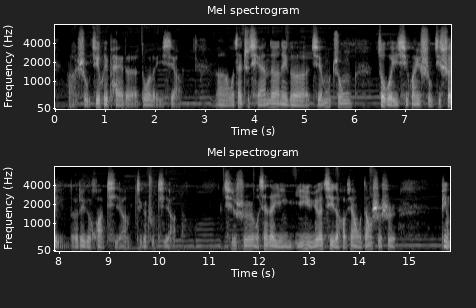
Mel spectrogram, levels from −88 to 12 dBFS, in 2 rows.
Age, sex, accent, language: 30-49, male, native, Chinese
